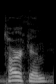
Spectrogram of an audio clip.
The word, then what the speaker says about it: Tarkin: You know, Peter Cushing played Grand Moff Tarkin. Is that how you pronounce it? – Grand Moff Tarkin. – Tarkin.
